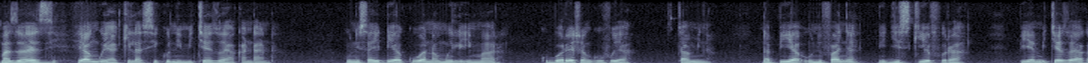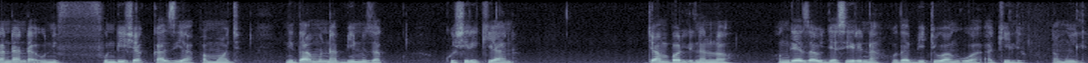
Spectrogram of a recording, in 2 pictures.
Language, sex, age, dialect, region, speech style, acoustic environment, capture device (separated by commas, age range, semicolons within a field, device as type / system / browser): Swahili, male, 35-44, Kenya - Mombasa, Kenya, happy, silence, desktop / Windows / Chrome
